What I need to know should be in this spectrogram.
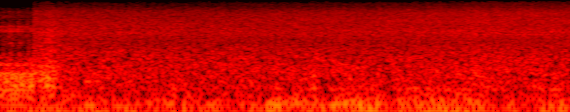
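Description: A heavy wooden log bumps against wooden boards.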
